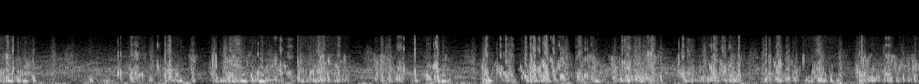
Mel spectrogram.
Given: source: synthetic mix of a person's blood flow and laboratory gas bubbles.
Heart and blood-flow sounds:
Doppler ultrasound of blood flow; subclavian vein
0.00-0.40 s: bubbles
0.87-1.02 s: bubbles
1.14-1.99 s: bubbles
2.08-3.52 s: bubbles
3.72-4.54 s: bubbles
4.78-5.68 s: bubbles
5.75-6.65 s: bubbles
6.75-7.44 s: bubbles
7.62-8.44 s: bubbles
8.53-9.19 s: bubbles
From the record:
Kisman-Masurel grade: 444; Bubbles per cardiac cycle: continuous sound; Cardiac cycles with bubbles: 100%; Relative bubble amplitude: maximal (0.775 to 0.999); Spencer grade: 4 (maximum detectable bubble signal sounding continuously throughout systole and diastole of every cardiac period, and overriding the amplitude of the normal cardiac signals); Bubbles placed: anywhere in the cardiac cycle

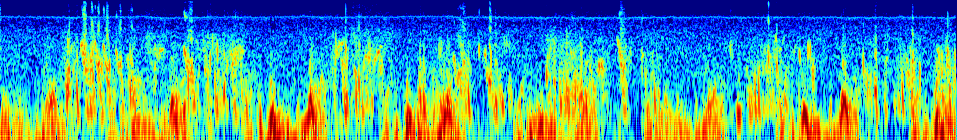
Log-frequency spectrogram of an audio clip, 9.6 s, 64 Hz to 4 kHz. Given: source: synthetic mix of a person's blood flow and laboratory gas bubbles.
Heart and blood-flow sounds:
Doppler ultrasound of blood flow; precordium
0.00-0.04 s: bubbles
0.64-1.69 s: bubbles
1.83-2.53 s: bubbles
3.31-3.96 s: bubbles
4.18-5.16 s: bubbles
5.44-6.12 s: bubbles
6.17-6.35 s: bubbles
6.42-6.65 s: bubbles
7.30-8.19 s: bubbles
8.61-9.25 s: bubbles
9.33-9.57 s: bubbles
From the record:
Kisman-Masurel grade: 343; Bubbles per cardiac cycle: rolling drumbeat, 9 or more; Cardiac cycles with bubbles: 100%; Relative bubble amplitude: loud (0.450 to 0.775); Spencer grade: 3 (all of the cardiac periods contain showers or single bubble signals, but not dominating or overriding the cardiac motion signals); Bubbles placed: only in the low amplitude regions of the cardiac cycle

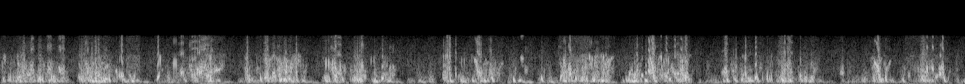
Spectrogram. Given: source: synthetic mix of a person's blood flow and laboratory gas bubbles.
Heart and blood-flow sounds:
Doppler ultrasound of blood flow; precordium
0.01-0.71 s: bubbles
0.76-1.40 s: bubbles
1.54-2.26 s: bubbles
2.42-3.07 s: bubbles
3.21-3.97 s: bubbles
4.27-5.04 s: bubbles
5.10-5.29 s: bubbles
5.38-5.48 s: bubbles
5.57-6.16 s: bubbles
6.24-6.94 s: bubbles
7.20-8.21 s: bubbles
8.39-8.47 s: bubbles
8.61-8.94 s: bubbles
9.00-9.51 s: bubbles
From the record:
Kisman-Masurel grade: 444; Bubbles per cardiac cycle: continuous sound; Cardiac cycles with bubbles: 100%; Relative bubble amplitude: maximal (0.775 to 0.999); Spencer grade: 4 (maximum detectable bubble signal sounding continuously throughout systole and diastole of every cardiac period, and overriding the amplitude of the normal cardiac signals); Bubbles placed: anywhere in the cardiac cycle

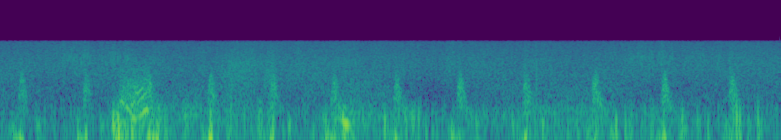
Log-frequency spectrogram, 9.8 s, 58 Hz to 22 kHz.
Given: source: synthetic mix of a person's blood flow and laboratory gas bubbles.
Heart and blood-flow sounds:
Doppler ultrasound of blood flow; subclavian vein
no bubbles
From the record:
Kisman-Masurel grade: 000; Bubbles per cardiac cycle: 0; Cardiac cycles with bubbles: 0%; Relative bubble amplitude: no bubbles discernible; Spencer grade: 0 (complete lack of bubble signals)

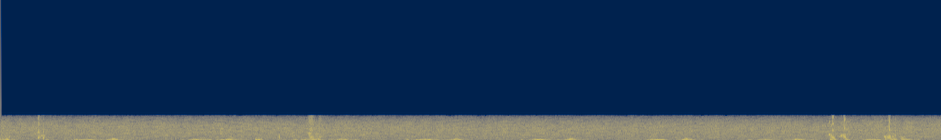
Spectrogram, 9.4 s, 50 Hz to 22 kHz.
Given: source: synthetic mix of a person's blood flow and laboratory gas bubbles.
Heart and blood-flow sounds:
Doppler ultrasound of blood flow; precordium
0.00-0.13 s: bubbles
0.35-0.52 s: bubbles
2.52-2.65 s: bubbles
2.75-2.83 s: bubbles
3.05-3.25 s: bubbles
8.25-8.53 s: bubbles
8.81-9.23 s: bubbles
From the record:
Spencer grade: 3 (all of the cardiac periods contain showers or single bubble signals, but not dominating or overriding the cardiac motion signals); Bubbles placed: only in the low amplitude regions of the cardiac cycle

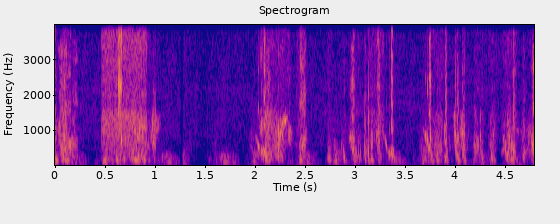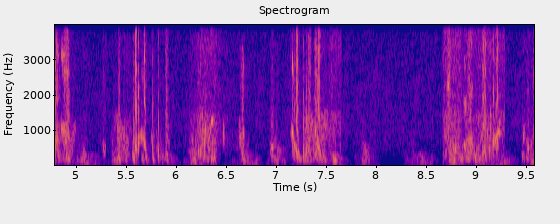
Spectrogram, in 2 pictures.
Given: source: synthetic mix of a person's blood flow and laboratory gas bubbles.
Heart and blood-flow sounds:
Doppler ultrasound of blood flow; precordium
0.00-0.23 s: bubbles
0.46-1.06 s: bubbles
1.98-2.53 s: bubbles
2.71-2.79 s: bubbles
2.85-3.44 s: bubbles
3.67-4.14 s: bubbles
4.17-4.41 s: bubbles
4.45-5.12 s: bubbles
5.25-5.31 s: bubbles
5.38-5.96 s: bubbles
6.12-6.51 s: bubbles
6.62-6.74 s: bubbles
6.92-7.04 s: bubbles
7.12-7.65 s: bubbles
8.65-9.28 s: bubbles
9.45-9.59 s: bubbles
From the record:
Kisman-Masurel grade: 333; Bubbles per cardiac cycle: rolling drumbeat, 9 or more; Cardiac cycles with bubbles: 50 to 99%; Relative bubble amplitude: loud (0.450 to 0.775); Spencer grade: 3 (all of the cardiac periods contain showers or single bubble signals, but not dominating or overriding the cardiac motion signals); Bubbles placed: anywhere in the cardiac cycle

